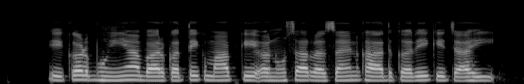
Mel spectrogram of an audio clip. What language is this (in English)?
Chhattisgarhi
